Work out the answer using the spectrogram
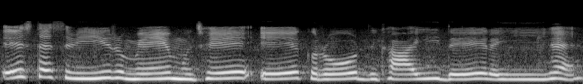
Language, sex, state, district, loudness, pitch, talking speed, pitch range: Hindi, female, Madhya Pradesh, Katni, -10 LUFS, 260 Hz, 105 wpm, 240-275 Hz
